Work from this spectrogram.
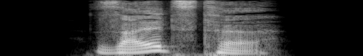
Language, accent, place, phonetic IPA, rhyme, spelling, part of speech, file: German, Germany, Berlin, [ˈzalt͡stə], -alt͡stə, salzte, verb, De-salzte.ogg
- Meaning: inflection of salzen: 1. first/third-person singular preterite 2. first/third-person singular subjunctive II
